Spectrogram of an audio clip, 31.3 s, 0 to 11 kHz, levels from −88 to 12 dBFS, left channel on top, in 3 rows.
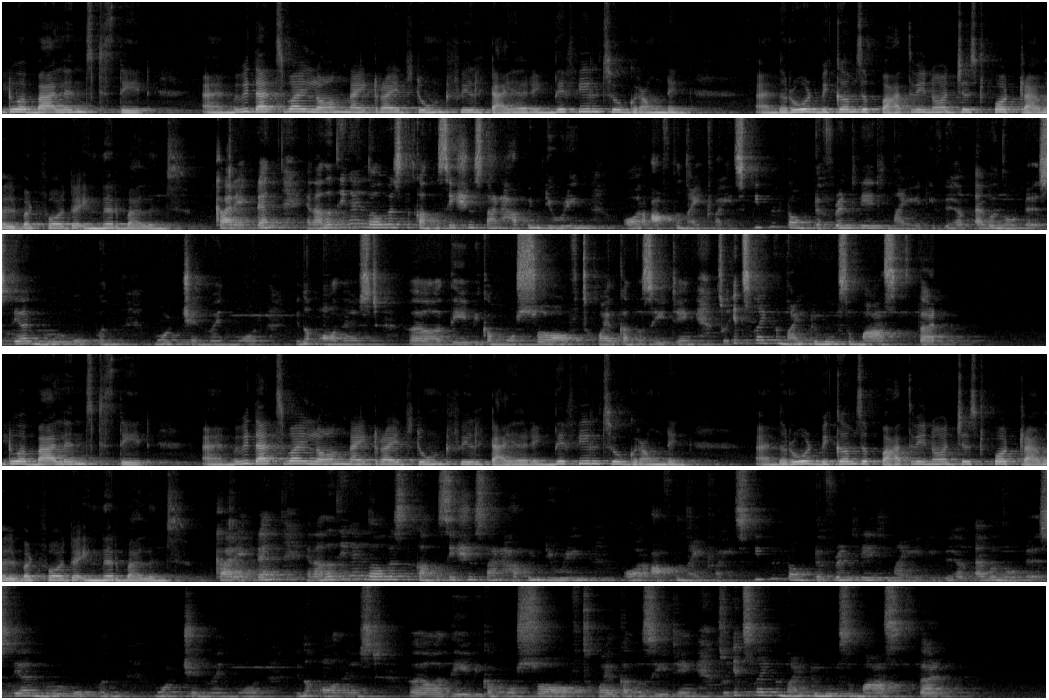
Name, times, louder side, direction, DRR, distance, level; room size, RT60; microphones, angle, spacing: voice 1, 0.0-1.4 2.0-6.8 7.5-12.2, equal, ahead, 9 dB, 0.4 m, -28 dB
voice 2, 12.6-22.2 22.4-30.2, left 3 dB, 50° left, 6 dB, 1.5 m, -37 dB
17.0 x 16.5 x 3.7 m, 1.2 s
head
